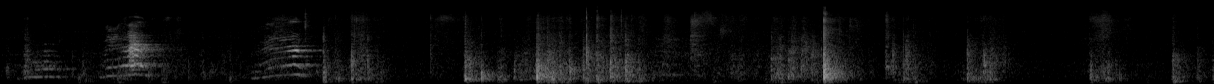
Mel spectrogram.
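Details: Millie, a 15-year-old Ragdoll, howls from a chair to get wrestled. Two quick, wavering meows in the first three seconds give way to scuffling, thumps and rustling of play indoors.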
